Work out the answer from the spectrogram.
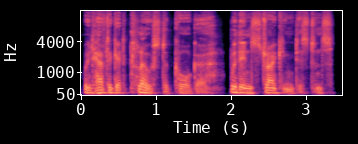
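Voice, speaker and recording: An actor playing a weary, honourable middle-aged male tiefling soldier in a fantasy game, speaking in an earnest, formal, measured way. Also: on the low side, expressive, a bit bright, breathy edge, no room sound, studio quality, heavily acted. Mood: grave, resolute. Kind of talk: dramatic fantasy game dialogue.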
